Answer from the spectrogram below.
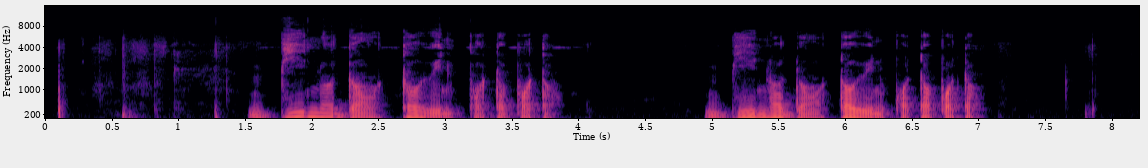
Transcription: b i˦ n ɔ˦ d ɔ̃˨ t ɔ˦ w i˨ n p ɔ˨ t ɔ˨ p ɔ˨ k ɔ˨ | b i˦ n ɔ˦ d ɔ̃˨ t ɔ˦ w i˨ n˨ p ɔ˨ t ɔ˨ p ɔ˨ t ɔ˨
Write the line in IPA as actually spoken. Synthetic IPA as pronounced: b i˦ n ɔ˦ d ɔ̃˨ t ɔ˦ w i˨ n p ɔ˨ t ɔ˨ p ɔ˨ t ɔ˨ | b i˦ n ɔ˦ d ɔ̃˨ t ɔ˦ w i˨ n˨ p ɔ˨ t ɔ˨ p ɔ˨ t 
